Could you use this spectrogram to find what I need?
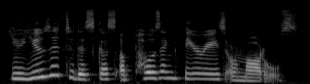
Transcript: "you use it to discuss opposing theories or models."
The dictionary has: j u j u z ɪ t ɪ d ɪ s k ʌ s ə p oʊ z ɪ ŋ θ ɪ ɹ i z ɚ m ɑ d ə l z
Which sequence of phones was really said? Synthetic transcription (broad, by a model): j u j u z ɪ t ɪ d ɪ s k ʌ s ə p oʊ z ɪ ŋ θ ɪ ɹ i z ɚ m ɑ d l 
